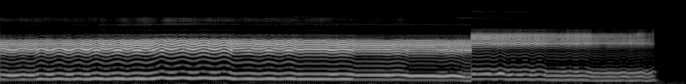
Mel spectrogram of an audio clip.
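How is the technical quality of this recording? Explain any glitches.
The music has one clear glitch, near the end. From 4.71 s to 6.87 s it plays at the wrong sample rate. The samples run 1.38 times too fast without conversion, which fits 32 kHz material played at 44.1 kHz. Tempo rises, and pitch jumps about 5.5 semitones higher.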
